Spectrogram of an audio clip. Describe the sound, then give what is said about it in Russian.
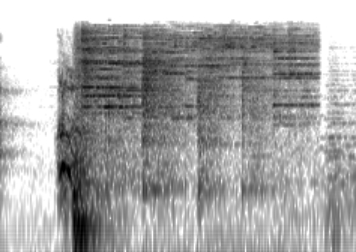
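A small mirror shatters in a sharp crash, followed by a bright, hissing spill of breaking glass that lasts about three seconds before cutting off. “Зеркальце разбили.”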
